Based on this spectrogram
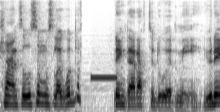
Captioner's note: beep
